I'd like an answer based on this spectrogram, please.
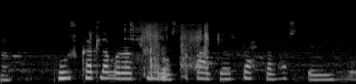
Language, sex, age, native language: Icelandic, female, 11, Icelandic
